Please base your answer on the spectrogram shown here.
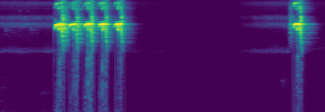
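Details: Wild blue-crowned hanging parrot from the forest calling to its companions: a quick burst of five sharp, very high, shrill chips, then a lone matching chip after a pause; no other sounds.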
